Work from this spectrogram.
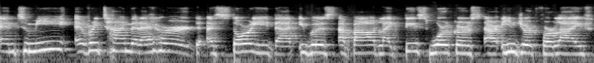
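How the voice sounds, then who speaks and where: The speaker has a Mexican accent and a fairly slow pace, with fairly even intonation. Noticeable background noise and audible room echo fill the recording. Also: woman, fairly high pitch for a woman, very even loudness. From Mexico (León, Guanajuato). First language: Spanish. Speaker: community center director, labor activist. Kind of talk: radio interview.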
